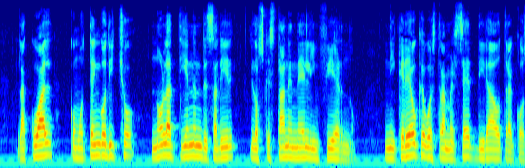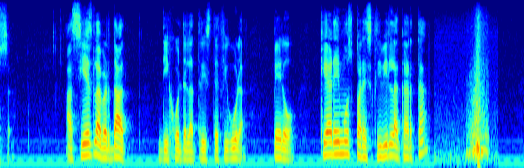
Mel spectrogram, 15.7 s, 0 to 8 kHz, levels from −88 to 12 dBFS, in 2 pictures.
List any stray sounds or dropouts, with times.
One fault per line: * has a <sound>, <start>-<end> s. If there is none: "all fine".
* has a whoosh, 14.9-15.2 s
